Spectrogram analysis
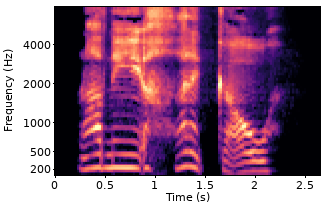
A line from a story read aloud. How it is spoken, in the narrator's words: Shepard sighed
